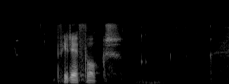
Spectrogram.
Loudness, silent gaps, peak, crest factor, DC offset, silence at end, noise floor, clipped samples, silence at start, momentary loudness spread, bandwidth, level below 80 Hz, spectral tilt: -34 LUFS; 1.99-2.09 s; -10 dBFS; 28 dB; under 0.1%; 0 s; -69 dBFS; under 0.1%; 0.6 s; 11 LU; 7.4 kHz; -78 dBFS; -3 dB/octave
